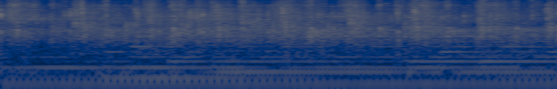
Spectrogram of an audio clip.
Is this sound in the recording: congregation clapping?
yes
